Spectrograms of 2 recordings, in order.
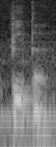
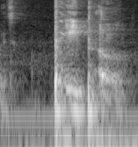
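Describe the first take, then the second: First: The p is said without a puff of air. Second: The p is said with a puff of air. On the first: The speaker calls it wrong. "they would say something like people" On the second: The speaker calls it right. "No, it's people"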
